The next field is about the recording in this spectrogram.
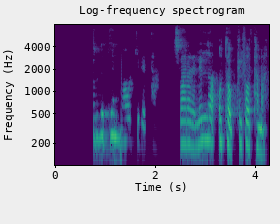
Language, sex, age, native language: Icelandic, female, 30-39, Icelandic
